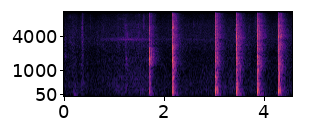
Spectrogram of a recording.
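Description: A knife chopping food on a hard surface: a light tap early on, then six sharp chops in the second half, the last four about two a second.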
